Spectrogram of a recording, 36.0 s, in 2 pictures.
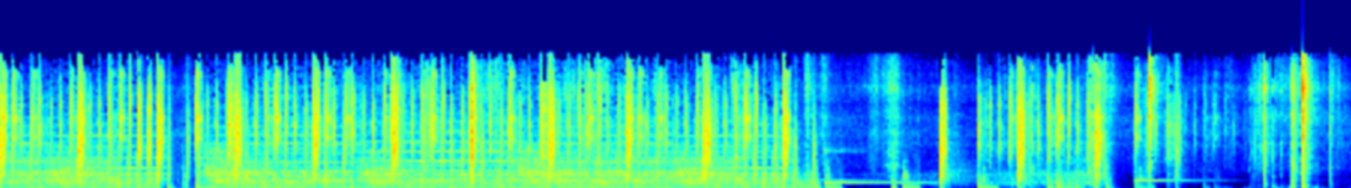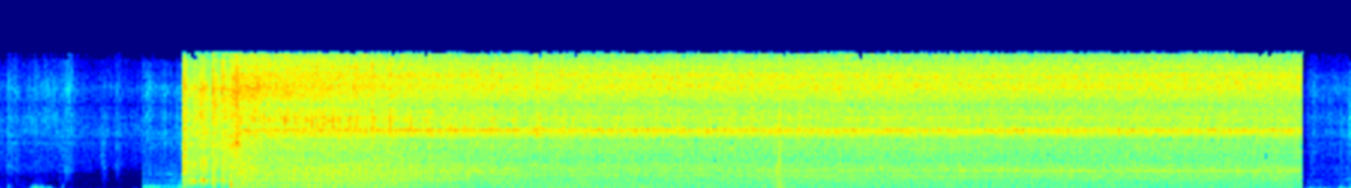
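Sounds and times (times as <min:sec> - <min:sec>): car engine starting and idling: 0:19.9 - 0:35.4.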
